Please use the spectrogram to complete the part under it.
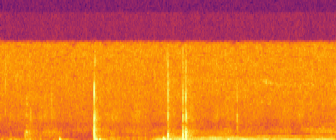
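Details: A female Collie making strange noises during a game she plays every night, indoors: a few sharp taps and clicks, then a low, steady, humming moan with rich overtones held for over a second, wavering slightly in pitch.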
